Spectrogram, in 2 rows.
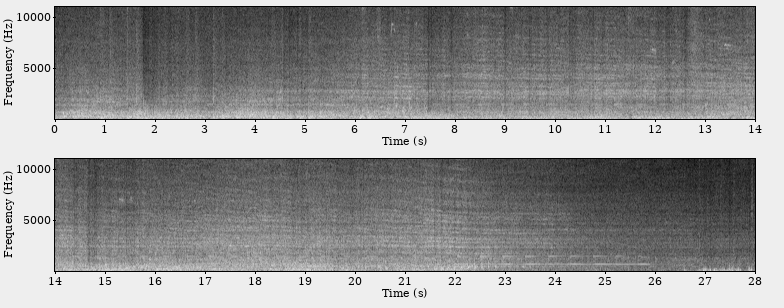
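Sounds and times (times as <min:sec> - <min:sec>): train wheels clattering over rails: 0:00.0 - 0:25.8
steady tone: 0:19.3 - 0:26.4.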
